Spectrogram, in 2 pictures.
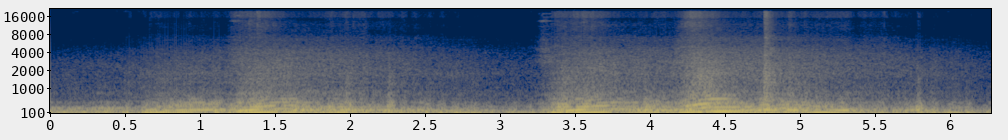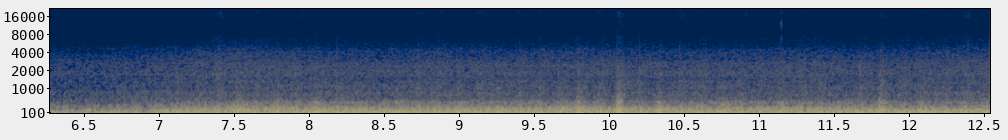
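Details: Nissan 350Z after cylinder 4 misfire code, coils swapped and spark plug replaced: two quick revs then steady even idle, no miss; misfire fixed, cause was the spark plug; still smoky from burning oil.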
